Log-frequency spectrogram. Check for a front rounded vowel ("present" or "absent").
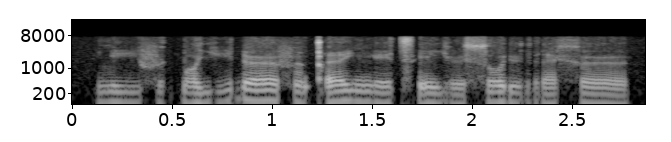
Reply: present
